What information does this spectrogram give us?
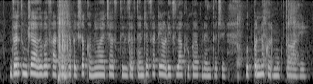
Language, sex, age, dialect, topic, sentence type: Marathi, female, 18-24, Northern Konkan, banking, statement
